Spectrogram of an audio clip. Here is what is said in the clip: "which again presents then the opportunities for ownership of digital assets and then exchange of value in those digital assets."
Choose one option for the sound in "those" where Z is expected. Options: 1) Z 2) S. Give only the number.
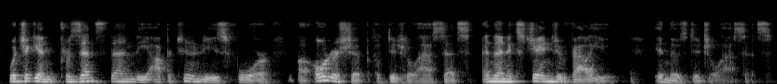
1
